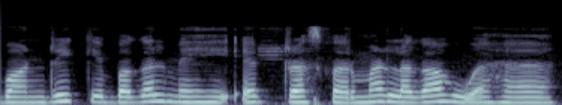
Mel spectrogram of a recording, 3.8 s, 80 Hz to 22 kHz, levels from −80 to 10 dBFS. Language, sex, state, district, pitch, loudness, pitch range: Hindi, female, Jharkhand, Garhwa, 205 Hz, -15 LUFS, 200-220 Hz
